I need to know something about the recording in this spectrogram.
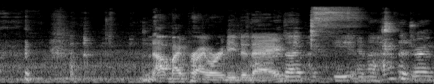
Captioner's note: laughs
